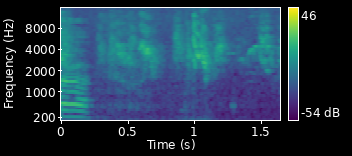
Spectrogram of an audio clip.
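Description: Parakeets in an aviary give sharp squawks and chirps at close range, a busy overlapping chatter with a short tonal call at the start.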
